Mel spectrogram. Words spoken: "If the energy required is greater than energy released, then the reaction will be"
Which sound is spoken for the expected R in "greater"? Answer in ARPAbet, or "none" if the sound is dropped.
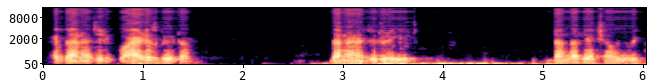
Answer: R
